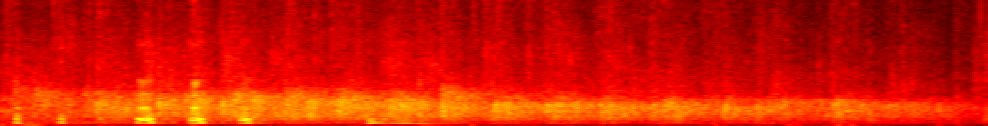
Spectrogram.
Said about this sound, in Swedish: Får man en applåd?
